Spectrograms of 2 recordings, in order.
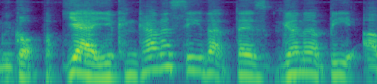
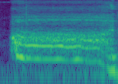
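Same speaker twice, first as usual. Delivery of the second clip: a sudden shrill cry of a crowd, much higher; mock team scream. Fan imitating the team at the final shot, high mock scream. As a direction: imitate the whole team shrieking at the buzzer. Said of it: "like, just screaming".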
